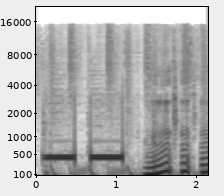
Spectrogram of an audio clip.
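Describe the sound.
A telephone ring tone sounds on an outgoing call: two steady, buzzing tone bursts of about half a second each, separated by a short gap, then a person starts speaking over the line.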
